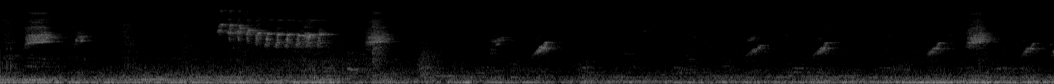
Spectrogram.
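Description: Small birds chirping: a brief trill about two seconds in, then a string of short rising chirps about once a second, over a steady low hum.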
